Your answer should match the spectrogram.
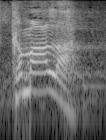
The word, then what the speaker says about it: Kamala: No, my name's Kamala, like comma. I remember that, like a comma, right?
